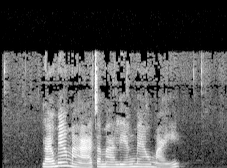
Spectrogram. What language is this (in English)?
Thai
